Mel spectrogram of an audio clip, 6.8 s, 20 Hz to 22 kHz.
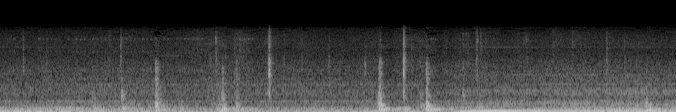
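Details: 2001 Ford Focus driving: irregular sharp pops and clunks from front right and left over road rumble; owner suspects worn bushings and ball joints or control arms; squeak is the A/C blower motor.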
